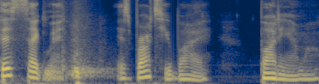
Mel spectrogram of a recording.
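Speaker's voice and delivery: fake seductive, halting, put-on sultry voice. Reading a sponsor line for Body Ammo in a put-on sexy voice. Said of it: "You're trying to sound all sexy".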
